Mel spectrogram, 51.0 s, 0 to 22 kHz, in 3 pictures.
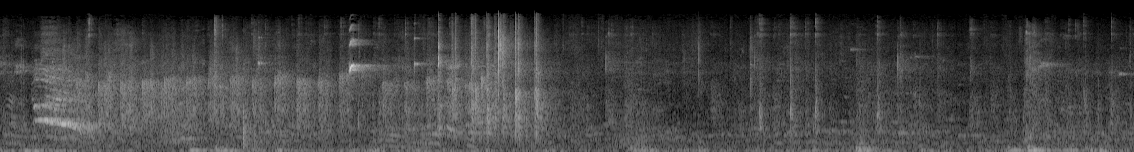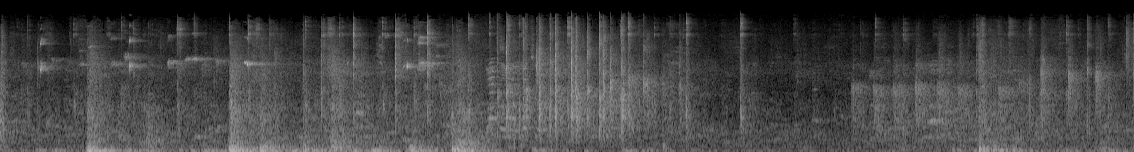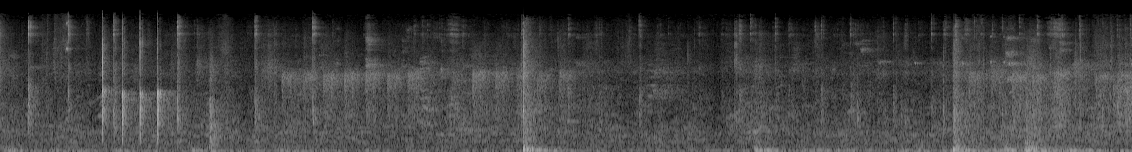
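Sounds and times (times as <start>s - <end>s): chatter in a sports hall: 0.0s - 51.0s.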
